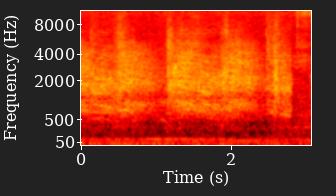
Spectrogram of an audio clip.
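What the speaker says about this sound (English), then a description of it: "The crowd there chanting "Never Again," an incredibly powerful moment." A large crowd at a March for Our Lives rally chants "Never Again" in a loud, continuous roar with rhythmic swells, heard from a distance.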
